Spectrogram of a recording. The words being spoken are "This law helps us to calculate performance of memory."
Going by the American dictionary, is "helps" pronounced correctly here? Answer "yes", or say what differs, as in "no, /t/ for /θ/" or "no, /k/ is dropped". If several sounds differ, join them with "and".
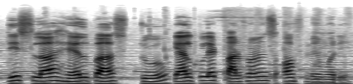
no, /s/ is dropped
